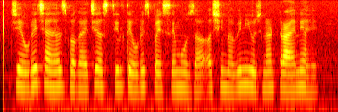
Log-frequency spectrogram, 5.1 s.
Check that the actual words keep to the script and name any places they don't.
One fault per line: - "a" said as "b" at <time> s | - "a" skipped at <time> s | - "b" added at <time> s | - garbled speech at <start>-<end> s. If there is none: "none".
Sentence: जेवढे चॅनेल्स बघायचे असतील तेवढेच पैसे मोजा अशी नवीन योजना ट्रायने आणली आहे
- "आणली" skipped at 4.5 s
